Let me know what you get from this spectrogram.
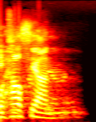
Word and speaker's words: Halcyon: Uh, we went to the Blue Star Brewery, the Halicon. – Oh, Halcyon. – Yeah, House. Is that how you say it? – Yeah, yeah.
